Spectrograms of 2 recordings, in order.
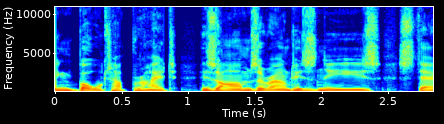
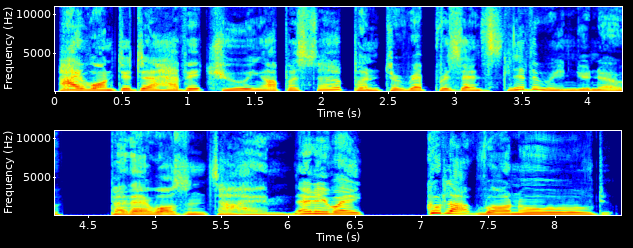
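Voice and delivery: put-on dreamy girl voice; 5 semitones higher than usual. Luna wishing Ron luck, dreamy and higher. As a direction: drift through the words, unhurried.

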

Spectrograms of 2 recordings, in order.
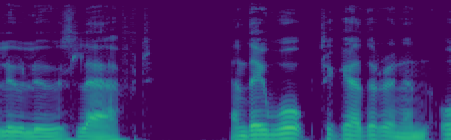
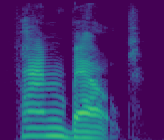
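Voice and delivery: Sunny reminding; 13 semitones higher, 6 dB louder than usual. A narrator's reading. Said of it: "as quietly as she could".

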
